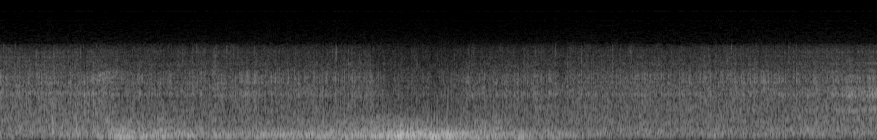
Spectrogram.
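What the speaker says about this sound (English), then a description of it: "It's raining." Steady rain falls outside at night, a dense continuous hiss with gusts of wind swelling and easing, moderately loud and without any voices.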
